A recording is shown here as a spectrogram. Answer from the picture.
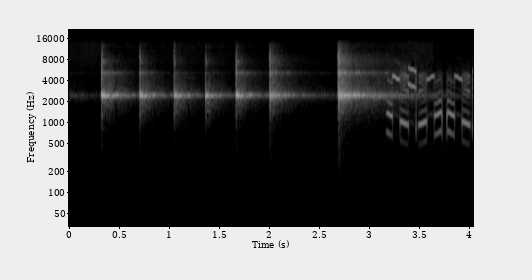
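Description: Wooden clappers (hyoshigi) struck sharply, about three times a second and then once more after a pause: seven clacks, each with a short bright ring, the stage cue for a curtain opening. In the last second a warbling cartoon sound effect starts.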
